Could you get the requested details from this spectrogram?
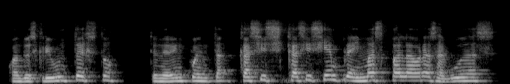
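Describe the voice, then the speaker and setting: A man's voice: a little high, steady tone, normal speed, darkish tone. A man teaching a class who explains step by step and puts questions to his students. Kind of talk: online class lecture.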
